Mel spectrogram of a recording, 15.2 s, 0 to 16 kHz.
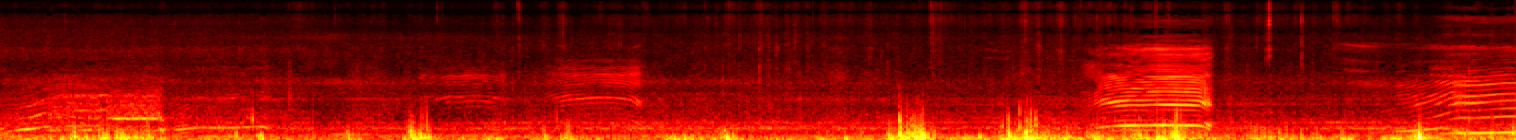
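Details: Charolais Cross, Red Angus, Beefmaster and crossbred cows with young calves aged 1-4 months. A few drawn-out moos, one louder and higher near the end, between thuds and a constant low rumble.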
